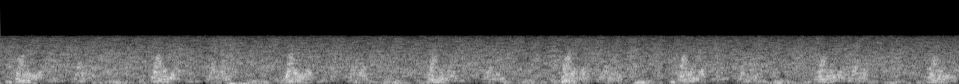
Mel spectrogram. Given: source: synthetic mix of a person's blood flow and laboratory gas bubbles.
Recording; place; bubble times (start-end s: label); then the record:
Doppler ultrasound of blood flow; precordium
no bubbles
From the record:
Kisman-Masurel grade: 000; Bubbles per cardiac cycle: 0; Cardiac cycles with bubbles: 0%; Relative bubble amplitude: no bubbles discernible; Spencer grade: 0 (complete lack of bubble signals)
